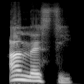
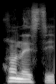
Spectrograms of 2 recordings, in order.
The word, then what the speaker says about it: honesty: Honesty. C'est pas honesty, non. C'est honesty.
